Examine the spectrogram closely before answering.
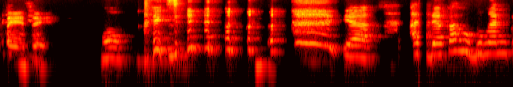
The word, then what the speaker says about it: Taizé: TZ, bacanya TZ.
